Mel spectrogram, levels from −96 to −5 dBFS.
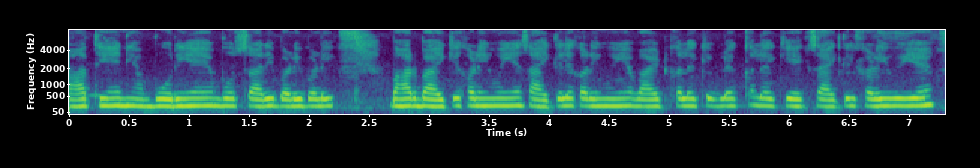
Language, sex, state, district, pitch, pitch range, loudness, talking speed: Hindi, female, Chhattisgarh, Kabirdham, 210 Hz, 205-215 Hz, -23 LUFS, 230 wpm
